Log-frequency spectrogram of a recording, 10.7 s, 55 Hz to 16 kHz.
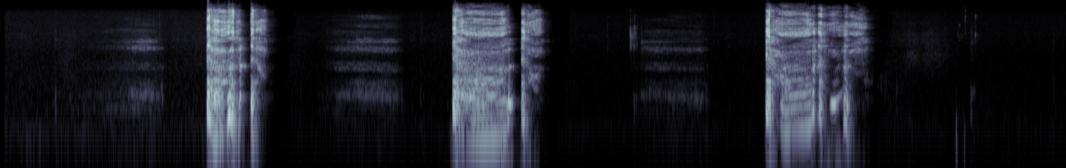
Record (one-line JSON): {"three_cough_length": "10.7 s", "three_cough_amplitude": 32258, "three_cough_signal_mean_std_ratio": 0.29, "survey_phase": "beta (2021-08-13 to 2022-03-07)", "age": "45-64", "gender": "Female", "wearing_mask": "No", "symptom_cough_any": true, "symptom_runny_or_blocked_nose": true, "symptom_shortness_of_breath": true, "symptom_sore_throat": true, "symptom_fatigue": true, "symptom_fever_high_temperature": true, "symptom_headache": true, "smoker_status": "Never smoked", "respiratory_condition_asthma": false, "respiratory_condition_other": false, "recruitment_source": "Test and Trace", "submission_delay": "1 day", "covid_test_result": "Positive", "covid_test_method": "ePCR"}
